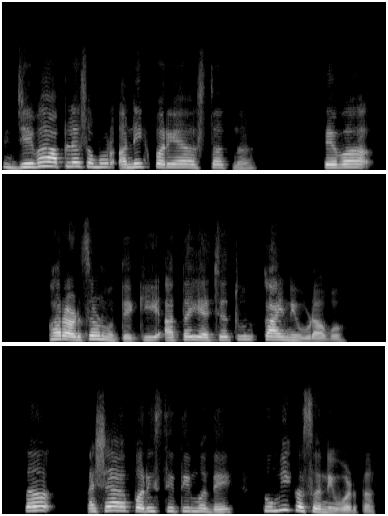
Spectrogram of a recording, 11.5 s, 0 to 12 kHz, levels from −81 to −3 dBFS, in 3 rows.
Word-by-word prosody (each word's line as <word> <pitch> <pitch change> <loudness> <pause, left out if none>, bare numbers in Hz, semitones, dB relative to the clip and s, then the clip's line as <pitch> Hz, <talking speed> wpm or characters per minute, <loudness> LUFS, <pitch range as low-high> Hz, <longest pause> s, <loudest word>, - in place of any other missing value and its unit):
जेव्हा 255 +6 +3
आपल्या 290 0 +3
समोर 260 -2 -2
अनेक 245 +4 0
पर्याय 235 -1 +2
असतात 220 +1 -5
ना, 160 +1 -10 0.8
तेव्हा 225 +1 +4 0.7
फार 240 +1 +3
अडचण 220 +3 +4
होते, 175 -6 -4
की 195 +5 -6
आता 185 +3 -1
याच्यातून 210 +2 -1
काय 215 -2 +5
निवडावं? 145 -8 -4 0.7
तर 290 +2 +5 0.5
अशा 280 +5 +3
परिस्थितीमध्ये 230 -4 -1 0.4
तुम्ही 275 +5 -1
कसं 235 -7 +3
निवडता? 140 -6 -4
225 Hz, 115 wpm, -25 LUFS, 190-250 Hz, 0.8 s, काय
